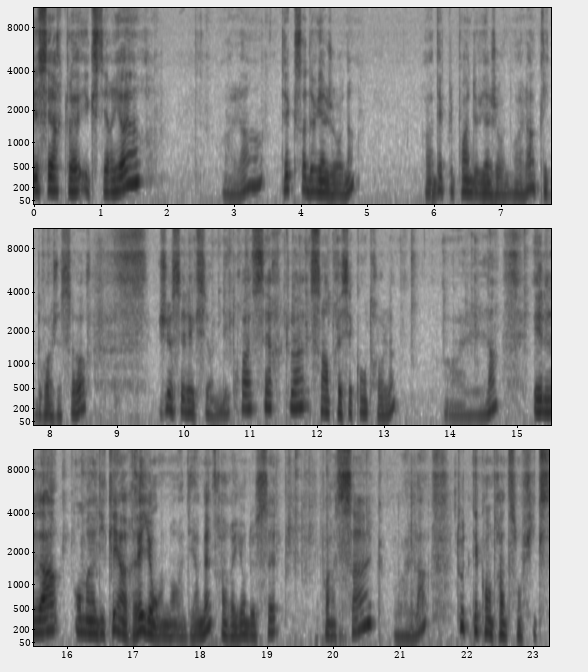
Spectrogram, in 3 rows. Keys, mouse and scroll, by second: 1.8 click, 2.5 click, 4.1 click, 4.6 click, 6.2 click, 6.9 click, 7.7 right click, 10.2 click, 11.5 click, 12.9 click, 13.7-18.9 drag, 18.7-20.2 typing.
